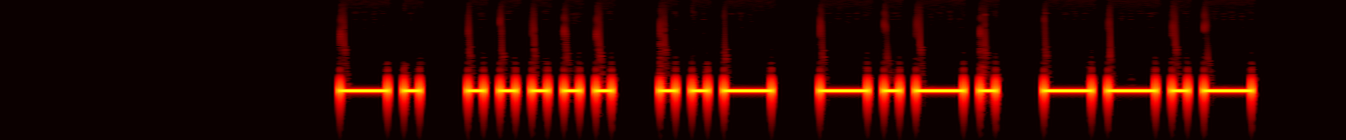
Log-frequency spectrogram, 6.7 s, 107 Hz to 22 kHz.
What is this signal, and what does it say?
Morse code, heard as a keyed tone, about 15 wpm, 700 Hz. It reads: N5UCQ
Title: USA Call Signs - 5 Characters - Repeated 3x - 15wpm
